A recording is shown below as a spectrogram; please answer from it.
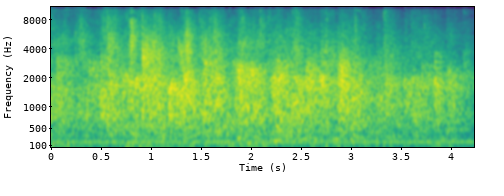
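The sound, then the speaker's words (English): Steady applause from an audience, a dense crackle of many hands clapping at an even, sustained level for several seconds with no voices over it. “Give yourselves a, round, a hand of applause.”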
